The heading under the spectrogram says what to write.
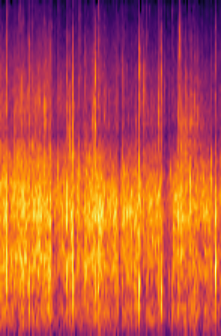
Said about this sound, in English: And so if you guys would just give them a round of applause, we're so thankful for them.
